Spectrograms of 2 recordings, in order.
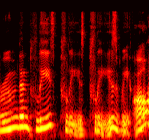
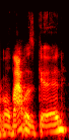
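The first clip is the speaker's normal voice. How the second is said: lower, softer backhanded compliment; doubtful praise; 7 semitones lower, 4 dB quieter than usual. Shown as a demonstration. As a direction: undercut the compliment, pitched down low. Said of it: "did they say it like".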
